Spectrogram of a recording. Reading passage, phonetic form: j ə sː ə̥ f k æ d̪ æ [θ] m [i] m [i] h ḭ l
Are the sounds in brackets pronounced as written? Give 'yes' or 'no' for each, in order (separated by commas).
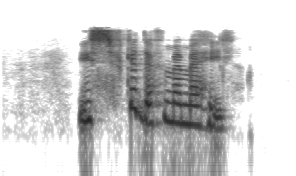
no, no, no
